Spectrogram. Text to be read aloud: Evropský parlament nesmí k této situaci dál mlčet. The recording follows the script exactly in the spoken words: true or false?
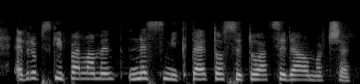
true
